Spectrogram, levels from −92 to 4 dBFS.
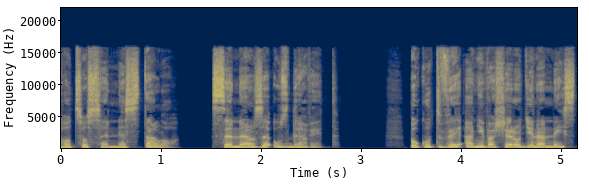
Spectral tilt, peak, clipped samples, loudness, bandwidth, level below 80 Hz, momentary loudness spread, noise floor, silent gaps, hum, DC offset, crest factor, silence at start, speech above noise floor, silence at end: -3.5 dB/octave; 0 dBFS; under 0.1%; -16 LUFS; 16.5 kHz; -64 dBFS; 10 LU; -62 dBFS; none; none; under 0.1%; 18 dB; 0 s; 45 dB; 0 s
